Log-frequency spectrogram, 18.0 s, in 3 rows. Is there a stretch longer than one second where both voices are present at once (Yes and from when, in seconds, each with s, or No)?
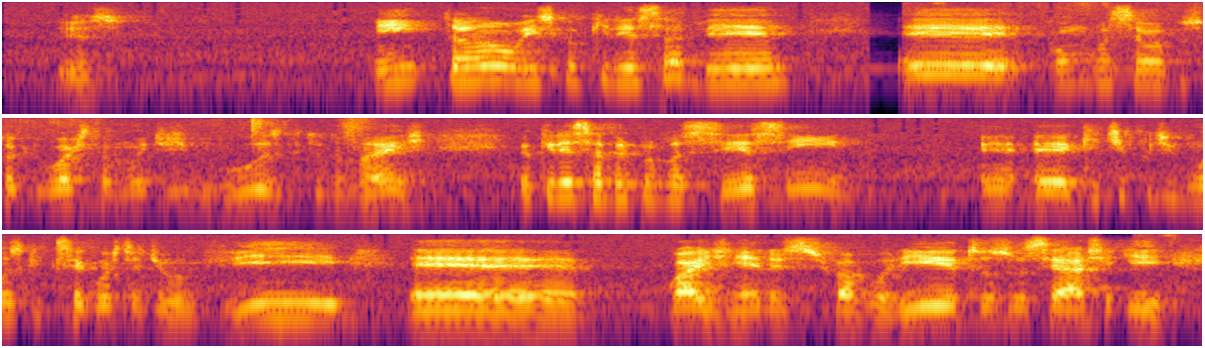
No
